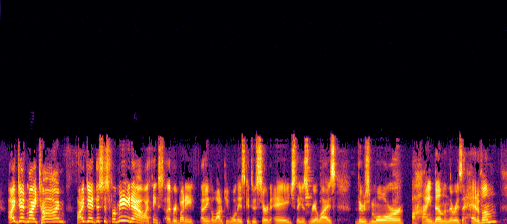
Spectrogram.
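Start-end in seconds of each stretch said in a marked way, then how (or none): 0.2-2.9 very high, slow, drawn-out entitled voice. Talking about old people, acting out an entitled one: mock-entitled old person. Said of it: "those that are just like very entitled".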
